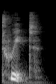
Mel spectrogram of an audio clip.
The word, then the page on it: twit: British English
